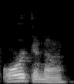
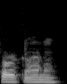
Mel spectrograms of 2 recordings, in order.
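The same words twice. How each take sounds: First: The name begins like the word organ. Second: The name does not begin like organ. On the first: The speaker calls it wrong. "you can say it like that" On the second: The speaker calls it right. "but it's Organa"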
